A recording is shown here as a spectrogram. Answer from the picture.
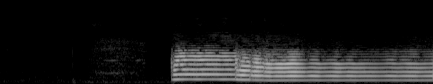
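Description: Trumpet played through a French horn mouthpiece on an adapter, giving a deeper, darker tone. A short breath, then a note held briefly that steps down to a lower one, held steadily.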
